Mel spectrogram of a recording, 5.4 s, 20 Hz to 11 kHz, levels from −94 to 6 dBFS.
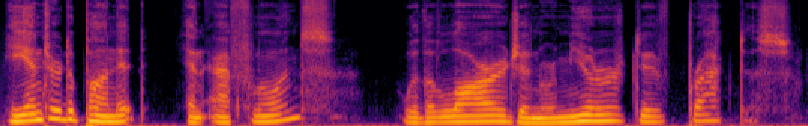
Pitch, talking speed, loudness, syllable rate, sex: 160 Hz, 135 wpm, -17 LUFS, 5.6 syllables/s, male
